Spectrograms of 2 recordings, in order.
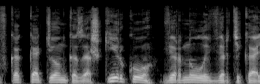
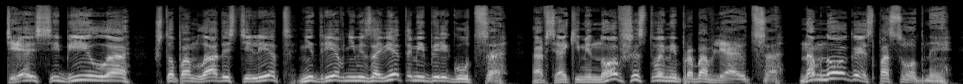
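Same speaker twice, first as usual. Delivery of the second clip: put-on old shaman voice; 9 semitones higher than usual. A narrator's reading. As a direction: croon like a fussy old shaman. Shaman answers in his voice.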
